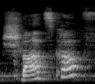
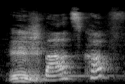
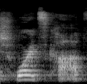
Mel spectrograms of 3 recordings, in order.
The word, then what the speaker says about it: Schwarzkopf: In German we pronounce it Schwarzkopf, which literally means black head. Schwarzkopf. English native speakers usually pronounce it Schwarzkopf or Schwarzkopf or something along those lines.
